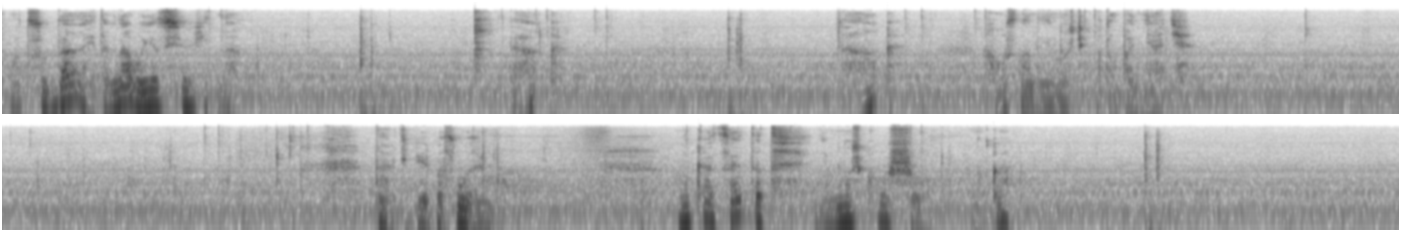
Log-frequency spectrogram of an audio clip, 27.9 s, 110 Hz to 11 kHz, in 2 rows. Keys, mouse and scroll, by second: 0.6-2.1 scroll up 3, 2.1 click, 3.6 g, 5.9 click, 7.3 g, 9.7 click, 10.8 click, 11.4-13.4 middle drag, 13.4-14.4 scroll down 3, 14.4 scroll up 1, 15.0-15.4 scroll down 1, 15.9 scroll down 1, 16.0 click, 16.8 click, 18.8 KP_1, 20.8 click, 21.7 click, 23.0 click, 25.4 g.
